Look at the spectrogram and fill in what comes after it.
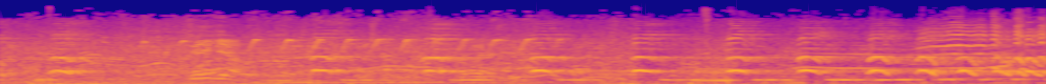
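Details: Captive gibbons at Disney's Animal Kingdom, loud and energetic, hooing and singing: steady low hoo notes repeated over and over, with quick rising whoops and sliding higher notes layered on top in a busy, overlapping chorus.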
